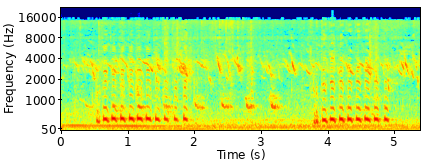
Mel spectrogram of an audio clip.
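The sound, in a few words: chickens clucking, including a Rhode Island Red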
